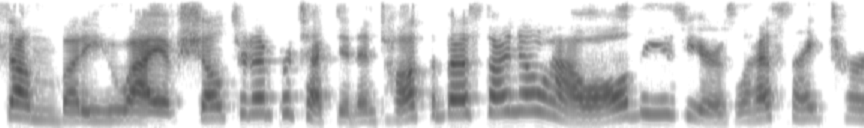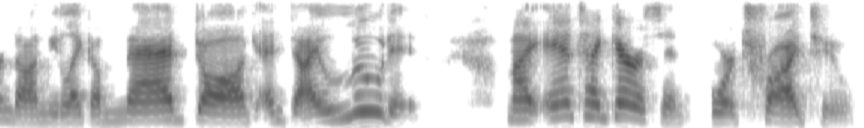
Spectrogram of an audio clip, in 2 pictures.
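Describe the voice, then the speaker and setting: A woman's voice: a little high, animated, measured pace, no echo. A woman reading aloud a bitter farewell note from an old male patriarch, in a slightly dull, dry recording. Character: old man, proud family patriarch, bitter and wounded.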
